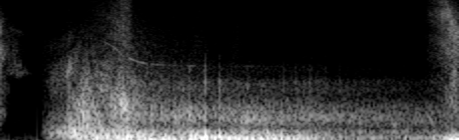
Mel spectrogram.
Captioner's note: air whooshing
